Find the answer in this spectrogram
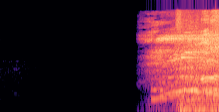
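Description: Dead silence, then about a second and a half in a sudden loud swell of horror-film score comes in, heavy in the low end.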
